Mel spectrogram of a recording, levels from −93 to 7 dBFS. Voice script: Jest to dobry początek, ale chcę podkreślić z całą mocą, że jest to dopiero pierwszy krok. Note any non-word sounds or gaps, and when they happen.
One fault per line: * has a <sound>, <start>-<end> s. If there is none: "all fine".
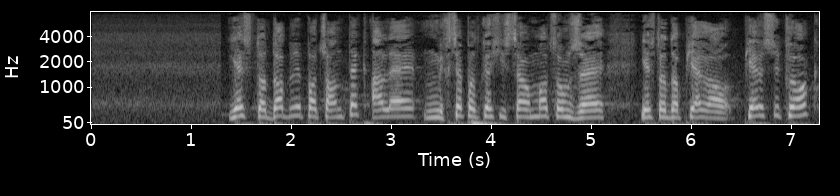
all fine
